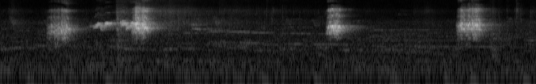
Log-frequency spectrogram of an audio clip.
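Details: Javan myna singing in the morning, harsh squawks mixed with a brief whistled slur and a thin fading whistle, then two more spaced rasping notes.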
